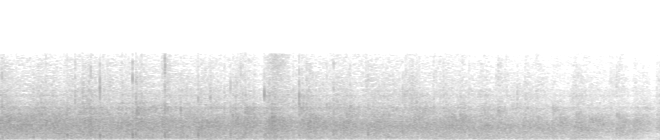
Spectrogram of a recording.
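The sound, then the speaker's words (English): Congregation applause fills a church service, a dense, steady roar of many hands clapping together that holds throughout and eases off slightly near the end. “go ahead and give the Lord another mighty applause.”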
